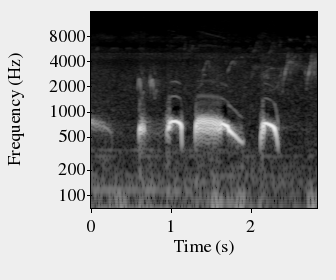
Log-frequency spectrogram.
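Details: Wild spotted dove lured on freshly opened young oil palm land, giving a soft clipped coo, a long mellow note gliding downward, then another short hollow coo.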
